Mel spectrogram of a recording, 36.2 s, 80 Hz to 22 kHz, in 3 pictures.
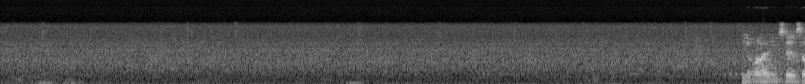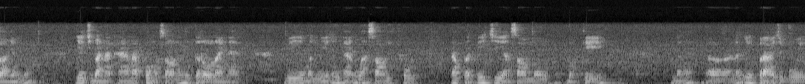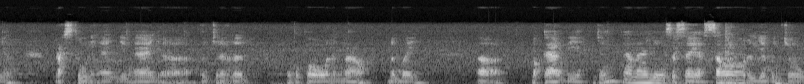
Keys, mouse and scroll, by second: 16.2-22.8 drag, 22.8-31.6 drag, 31.6-34.8 drag, 34.8 Delete.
